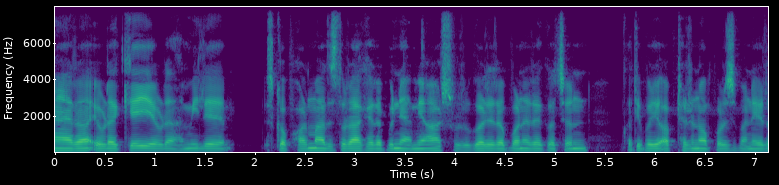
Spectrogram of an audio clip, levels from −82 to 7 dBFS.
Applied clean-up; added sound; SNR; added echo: neural mask model Resemble Enhance denoiser.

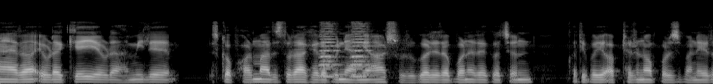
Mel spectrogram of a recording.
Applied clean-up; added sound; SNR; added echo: none; Vehicle horn, car horn, honking; 10 dB; none.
